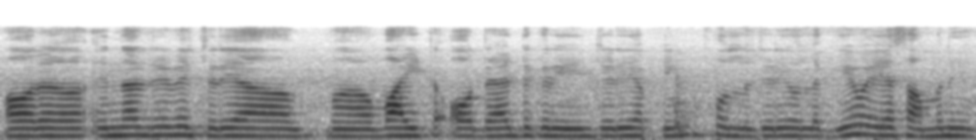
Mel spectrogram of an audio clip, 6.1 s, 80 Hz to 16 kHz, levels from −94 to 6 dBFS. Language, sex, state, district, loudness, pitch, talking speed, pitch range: Punjabi, female, Punjab, Kapurthala, -20 LUFS, 195 Hz, 165 wpm, 190-205 Hz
